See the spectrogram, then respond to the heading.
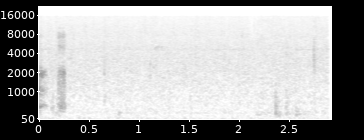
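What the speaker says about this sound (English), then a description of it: "Let's just stand here out the rain first" Steady, faint rain in the jungle survival game Green Hell hisses evenly throughout, with a couple of brief louder taps near the start and scattered soft drops later.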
